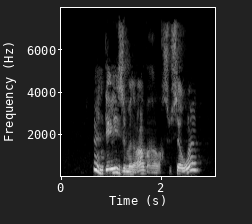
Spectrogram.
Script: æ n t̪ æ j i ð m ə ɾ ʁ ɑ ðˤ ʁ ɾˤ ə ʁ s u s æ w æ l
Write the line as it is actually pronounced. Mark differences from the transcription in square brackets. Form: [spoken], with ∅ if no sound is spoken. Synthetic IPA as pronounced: æ n [d̪] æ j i [z] m ə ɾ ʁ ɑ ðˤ ʁ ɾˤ ə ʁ s u s æ w æ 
